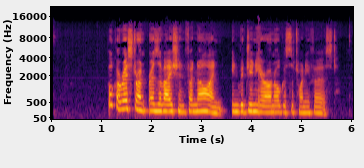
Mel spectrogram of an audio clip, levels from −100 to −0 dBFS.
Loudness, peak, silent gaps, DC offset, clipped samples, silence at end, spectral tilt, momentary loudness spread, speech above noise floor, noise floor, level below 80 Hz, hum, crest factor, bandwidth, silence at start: -23 LUFS; -6 dBFS; none; under 0.1%; under 0.1%; 0.45 s; -4.5 dB/octave; 12 LU; 48 dB; -70 dBFS; -72 dBFS; none; 18 dB; 12.5 kHz; 1.15 s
